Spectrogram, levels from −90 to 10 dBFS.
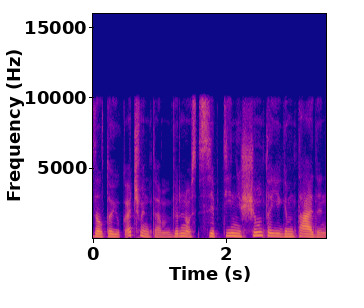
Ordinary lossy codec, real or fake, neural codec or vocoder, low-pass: AAC, 96 kbps; real; none; 9.9 kHz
